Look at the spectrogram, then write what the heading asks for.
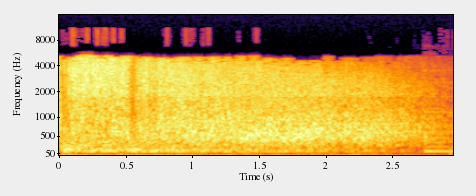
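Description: A powerful explosion at a school roars loud, a dense rumbling blast that shakes the building and holds for a few seconds before easing off slightly at the end, with no voices.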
